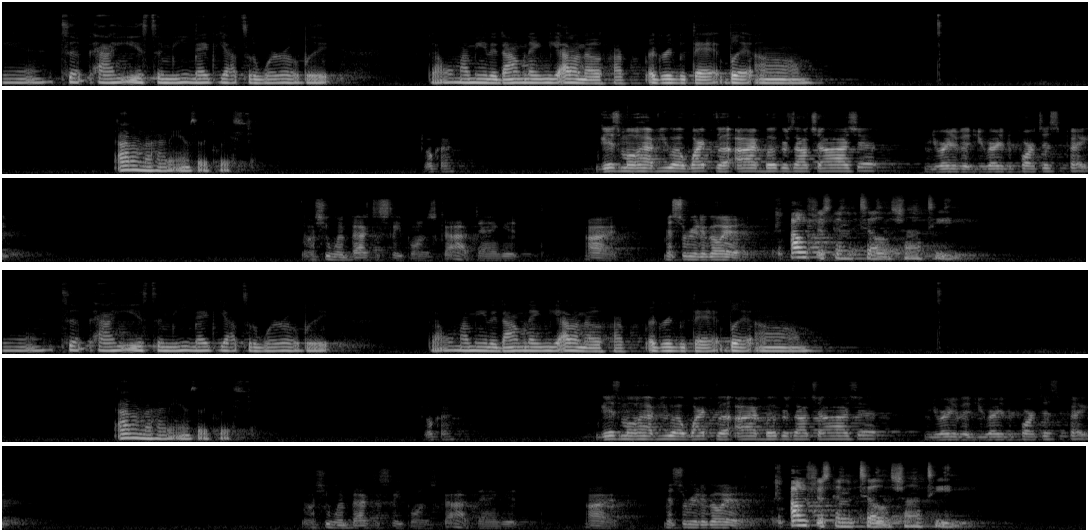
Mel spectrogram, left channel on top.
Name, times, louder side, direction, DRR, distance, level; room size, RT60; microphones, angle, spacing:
voice 1, 0.0-3.3 4.3-8.1 12.0-13.3, left 2 dB, 20° left, 7 dB, 0.6 m, -28 dB
voice 2, 16.8-19.6 20.1-21.8 24.7-26.9 27.6-27.9 28.3-29.2, left 4 dB, 70° left, 8 dB, 1.2 m, -33 dB
voice 3, 29.6-31.3, right 1 dB, 35° right, 6 dB, 1.8 m, -28 dB
29.5 x 29.5 x 4.2 m, 1.1 s
head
